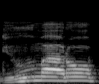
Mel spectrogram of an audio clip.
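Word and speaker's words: πνεῦμα: 이 푸시케 헬라어 조에와 히브리어 자원은 생명을 의미하고, 헬라어 푸뉴마란 본래는 뉴마로 발음하고 있습니다. 공기, 호흡, 바람, 영이라는 뜻의 존재로 작용합니다.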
